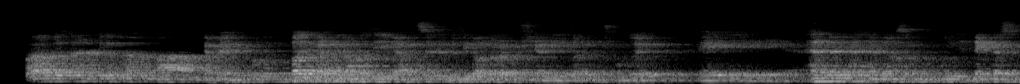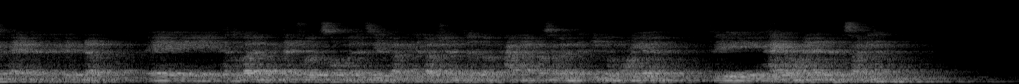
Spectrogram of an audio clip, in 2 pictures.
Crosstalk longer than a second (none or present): none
